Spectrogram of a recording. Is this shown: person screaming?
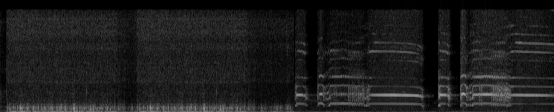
no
